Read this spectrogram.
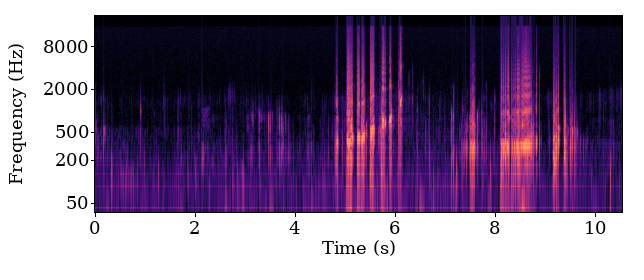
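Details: ASMR recording of stomach growling: soft gurgles, then loud squealing, groaning rumbles in bursts; borborygmi.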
